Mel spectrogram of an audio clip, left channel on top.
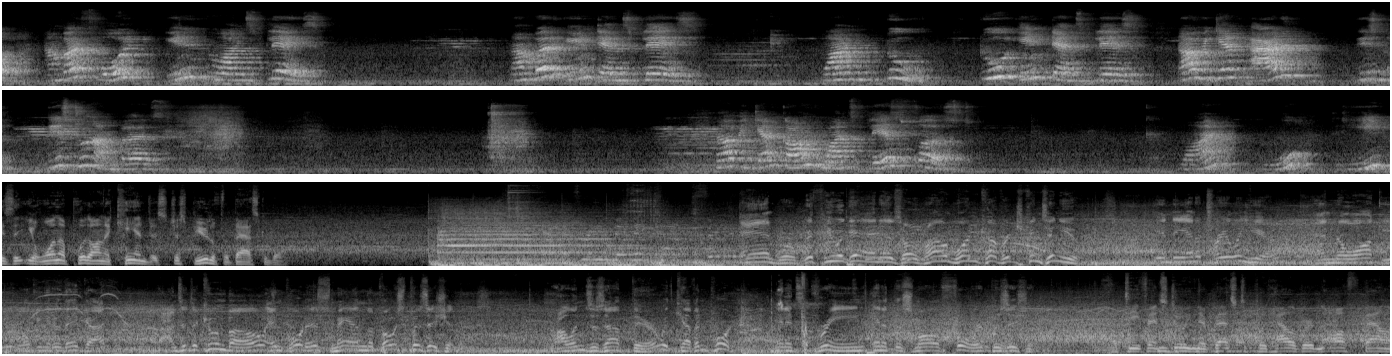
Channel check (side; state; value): both; different; correlation 0.00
